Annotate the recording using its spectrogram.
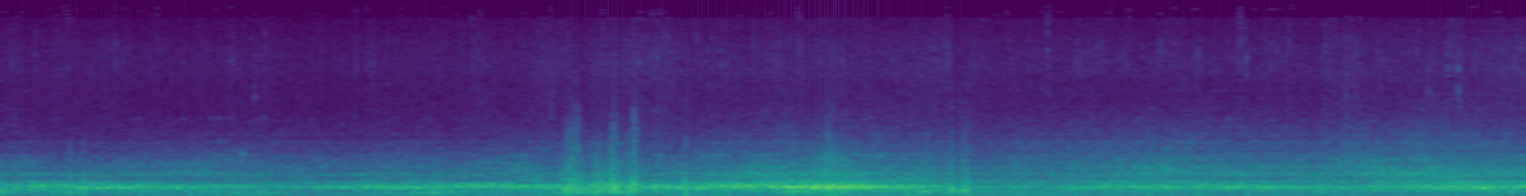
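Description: Diesel locomotives rumble and drone steadily as a long freight train approaches.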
